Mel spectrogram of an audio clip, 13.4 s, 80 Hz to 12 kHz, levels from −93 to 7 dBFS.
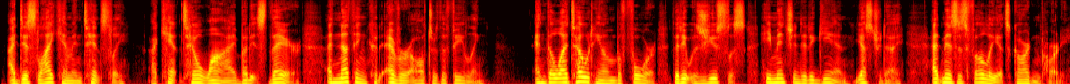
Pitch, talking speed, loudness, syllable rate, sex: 130 Hz, 145 wpm, -22 LUFS, 5.3 syllables/s, male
